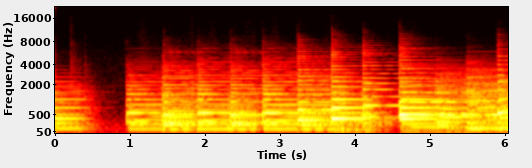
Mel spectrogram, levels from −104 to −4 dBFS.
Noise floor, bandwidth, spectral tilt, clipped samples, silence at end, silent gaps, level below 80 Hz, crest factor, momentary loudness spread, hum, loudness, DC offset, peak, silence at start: -53 dBFS; 7.6 kHz; -7.5 dB/octave; under 0.1%; 0 s; none; -54 dBFS; 18 dB; 11 LU; none; -19 LUFS; under 0.1%; 0 dBFS; 0 s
